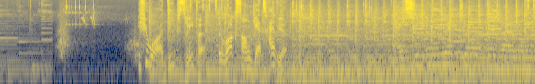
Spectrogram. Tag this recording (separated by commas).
Music, Speech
